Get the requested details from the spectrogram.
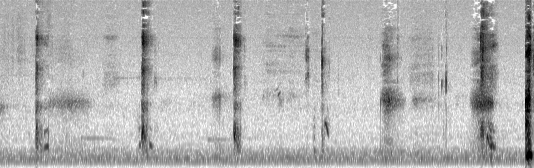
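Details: Young child 'sneezing' along with her father: several short, soft sneeze-like bursts spaced through quiet room noise, one louder burst at the end; imitated sneezes.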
